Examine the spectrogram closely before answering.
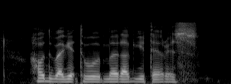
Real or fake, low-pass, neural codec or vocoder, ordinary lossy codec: fake; 7.2 kHz; codec, 16 kHz, 4 kbps, X-Codec, HuBERT features, trained on LibriSpeech; none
